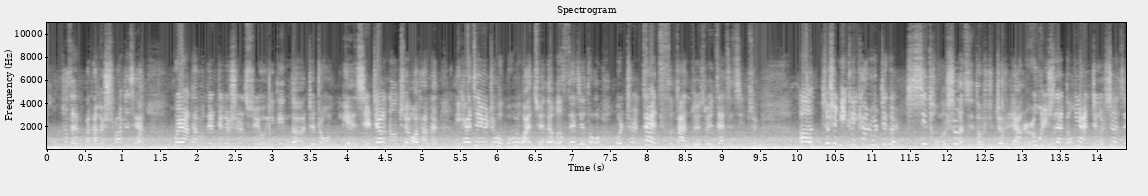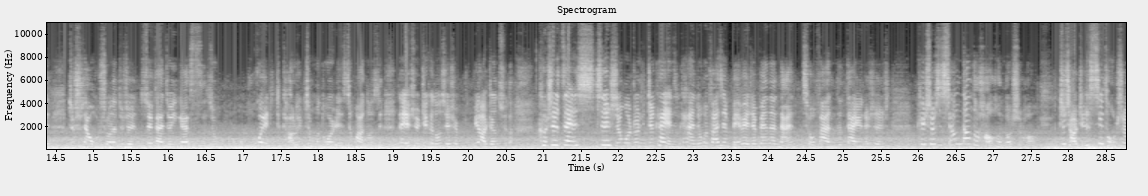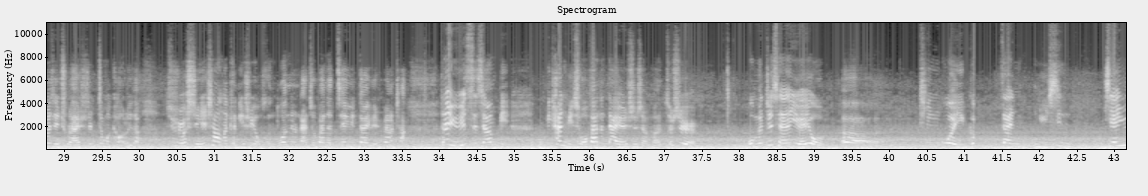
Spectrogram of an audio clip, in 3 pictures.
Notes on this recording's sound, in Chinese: 因为在车上录制，所以这一期杂音有点多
